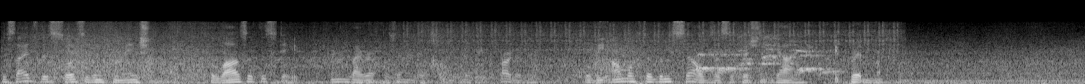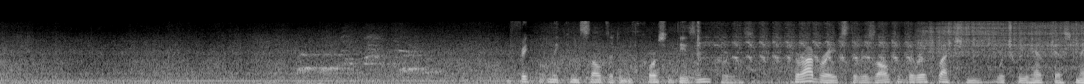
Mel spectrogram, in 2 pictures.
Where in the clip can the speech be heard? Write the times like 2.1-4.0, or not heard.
0.0-8.8, 15.9-21.6.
